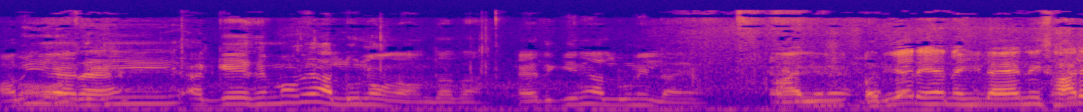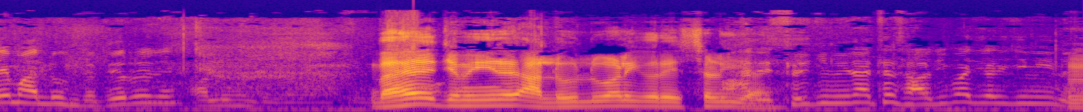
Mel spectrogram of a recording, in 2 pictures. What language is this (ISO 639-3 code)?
pan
